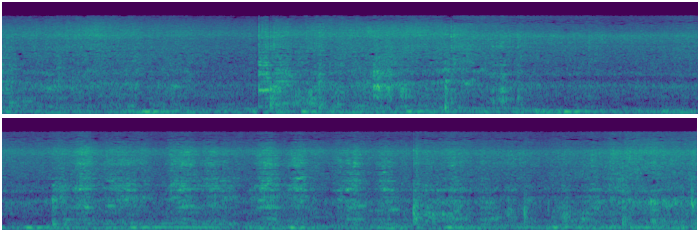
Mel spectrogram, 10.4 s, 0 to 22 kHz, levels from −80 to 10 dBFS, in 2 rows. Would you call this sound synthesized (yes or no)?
yes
